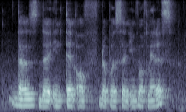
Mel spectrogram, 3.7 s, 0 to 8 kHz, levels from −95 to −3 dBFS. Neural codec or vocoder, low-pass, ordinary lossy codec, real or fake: none; none; none; real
